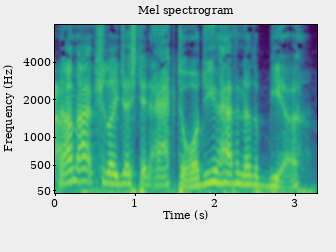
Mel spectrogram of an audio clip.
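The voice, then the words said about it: Awful put-on accent. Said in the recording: “That was an awful accent.”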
